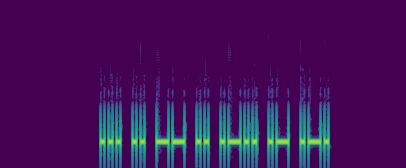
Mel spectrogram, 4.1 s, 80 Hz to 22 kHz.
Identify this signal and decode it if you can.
Morse code, heard as a keyed tone, about 30 wpm, 700 Hz. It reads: SIMILAR
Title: LY Suffix - Top 100 Words with Base Words 30wpm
